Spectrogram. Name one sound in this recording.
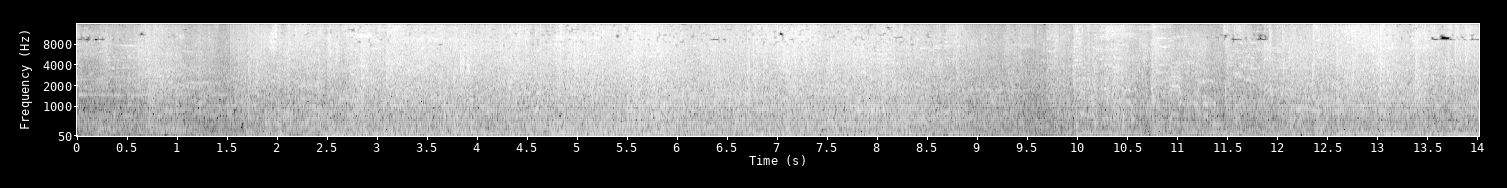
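Spell effects crackle and explode in a fast-paced battle.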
